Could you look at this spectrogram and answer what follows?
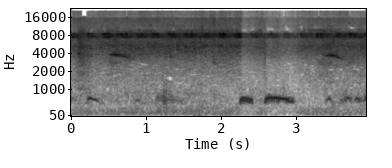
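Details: Young spotted dove answering a decoy bird, a few low cooing notes in the second half, two longer coos close together, over a steady background hiss.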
